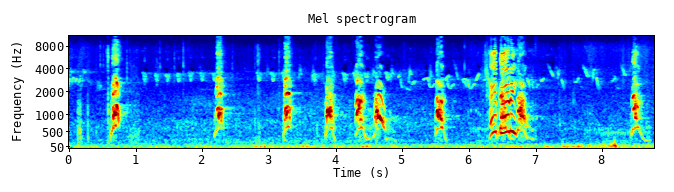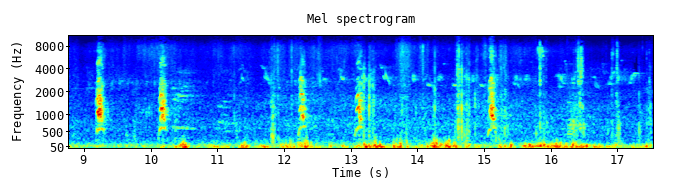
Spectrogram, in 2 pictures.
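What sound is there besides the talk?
small dog barking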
